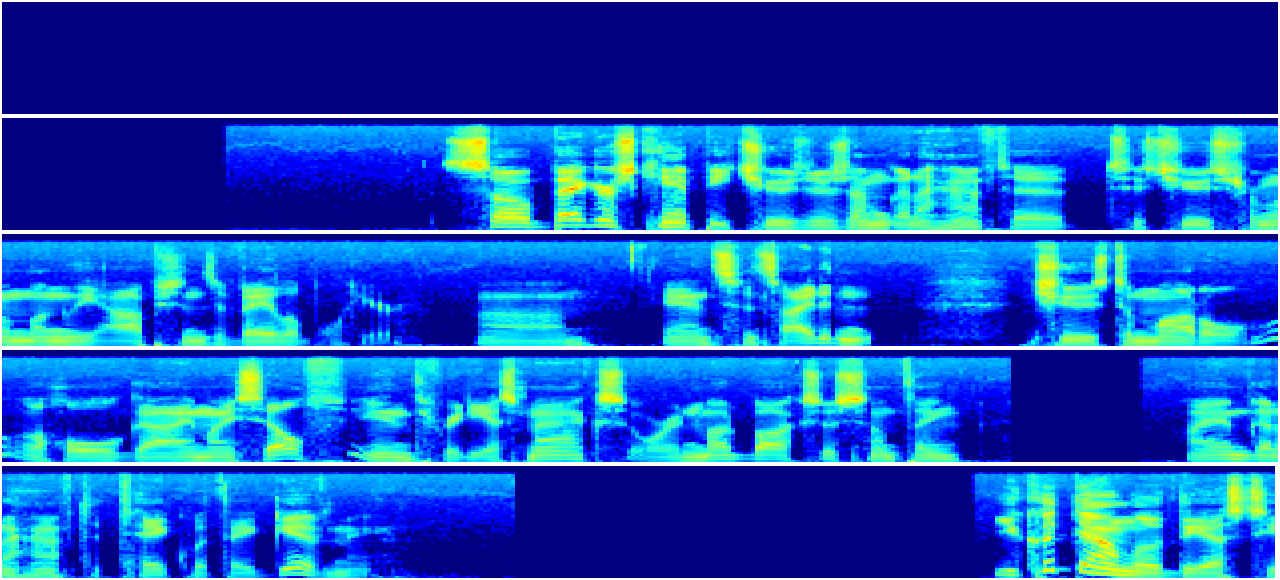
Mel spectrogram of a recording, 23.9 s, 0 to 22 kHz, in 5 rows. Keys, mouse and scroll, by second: 2.3 scroll down 1, 3.6-4.0 scroll down 1, 4.5 scroll down 1, 6.2 scroll down 2, 7.8 scroll up 1, 9.5-10.4 scroll down 1, 11.1 scroll down 1, 11.8-13.5 middle drag, 14.1 middle click, 15.2-17.4 middle drag, 22.1 click.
